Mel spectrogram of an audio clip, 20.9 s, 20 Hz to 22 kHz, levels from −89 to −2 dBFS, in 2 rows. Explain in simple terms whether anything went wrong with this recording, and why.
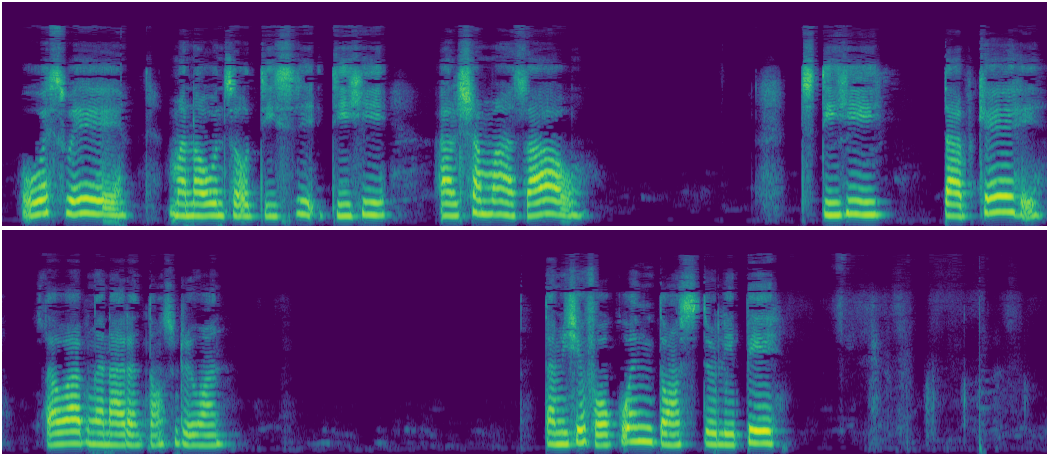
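The whole clip carries plainly audible lossy-compression damage, likely Vorbis compression: nothing sounds above about 14.1 kHz, and the treble turns hissy and grainy. Unlike steady background hiss, this grain follows the speech itself, appearing where the sound has detail.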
